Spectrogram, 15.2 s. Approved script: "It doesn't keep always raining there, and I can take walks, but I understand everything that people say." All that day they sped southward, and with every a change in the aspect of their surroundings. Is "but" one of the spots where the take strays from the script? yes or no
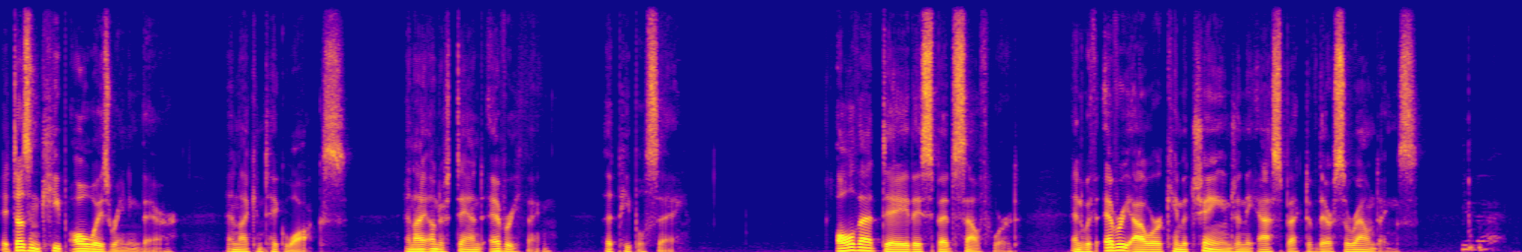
yes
